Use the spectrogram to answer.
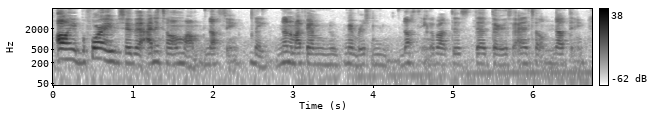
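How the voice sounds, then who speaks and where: A young woman casually telling a personal story on her channel, her voice jumping up in pitch and full of "like" fillers. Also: fast, slight background noise. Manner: animated, with big pitch jumps and frequent "like" fillers. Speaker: vlogger.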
